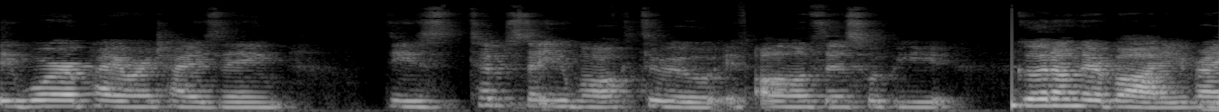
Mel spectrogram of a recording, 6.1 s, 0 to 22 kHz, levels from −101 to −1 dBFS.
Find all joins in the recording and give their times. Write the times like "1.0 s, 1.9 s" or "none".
3.7 s

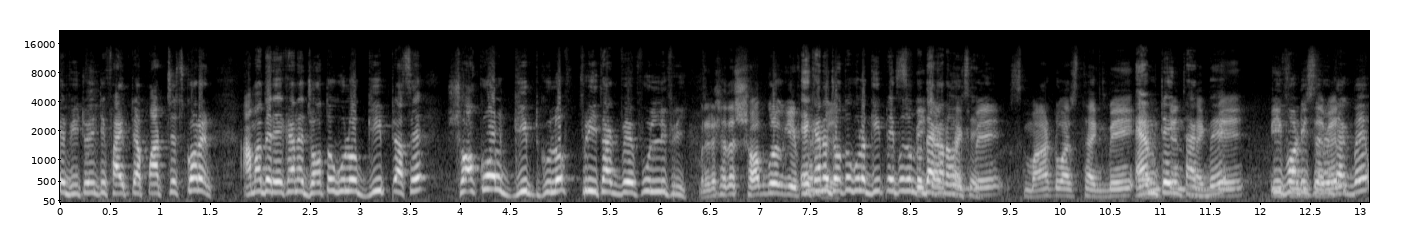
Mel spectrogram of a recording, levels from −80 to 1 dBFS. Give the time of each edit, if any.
none

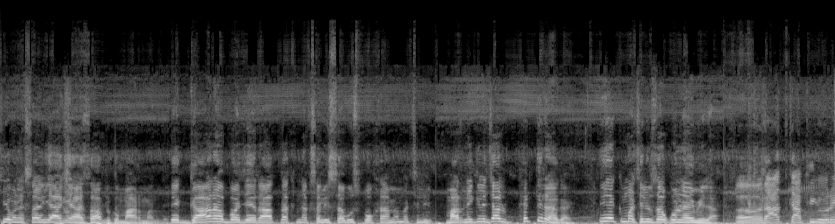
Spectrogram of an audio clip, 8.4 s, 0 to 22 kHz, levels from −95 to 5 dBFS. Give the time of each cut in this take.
1.6 s, 4.4 s, 7.3 s

